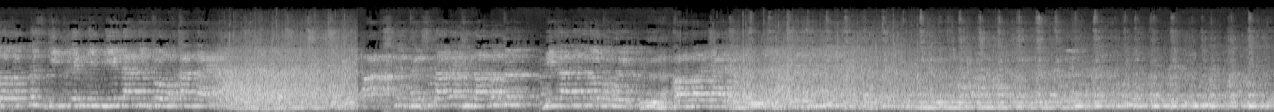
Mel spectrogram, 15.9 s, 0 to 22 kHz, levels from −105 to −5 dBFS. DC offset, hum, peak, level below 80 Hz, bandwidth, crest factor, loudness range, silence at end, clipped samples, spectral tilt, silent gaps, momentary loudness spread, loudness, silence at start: under 0.1%; none; -10 dBFS; -62 dBFS; 14.5 kHz; 16 dB; 2 LU; 0 s; under 0.1%; -5.5 dB/octave; none; 4 LU; -25 LUFS; 0 s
